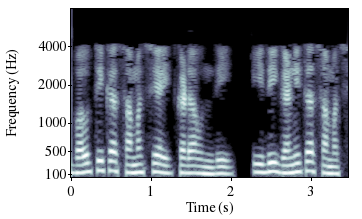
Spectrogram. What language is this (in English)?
Telugu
